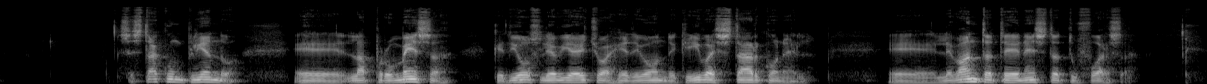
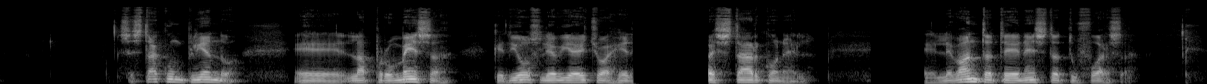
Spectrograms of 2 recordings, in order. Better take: first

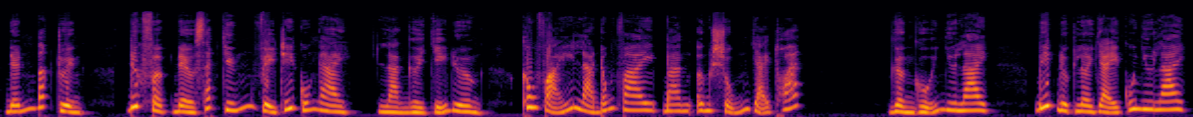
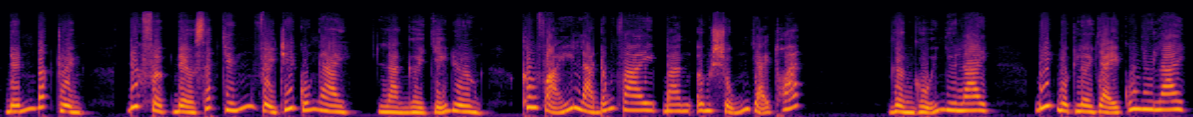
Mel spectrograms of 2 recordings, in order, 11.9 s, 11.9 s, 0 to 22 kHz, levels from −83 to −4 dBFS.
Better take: first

